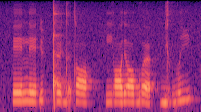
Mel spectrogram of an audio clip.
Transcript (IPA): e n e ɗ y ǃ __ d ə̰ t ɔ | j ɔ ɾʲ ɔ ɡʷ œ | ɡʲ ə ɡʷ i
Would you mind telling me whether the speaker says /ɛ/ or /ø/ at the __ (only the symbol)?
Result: ø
